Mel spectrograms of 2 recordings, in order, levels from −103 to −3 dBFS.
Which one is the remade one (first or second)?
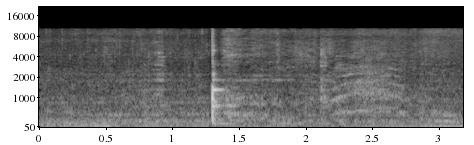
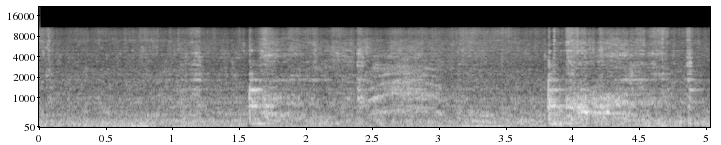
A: second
